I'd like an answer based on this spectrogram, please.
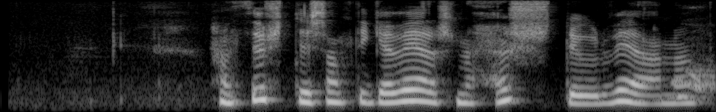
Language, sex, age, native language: Icelandic, female, 11, Icelandic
